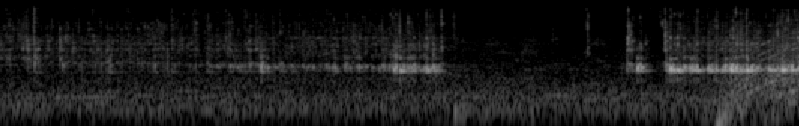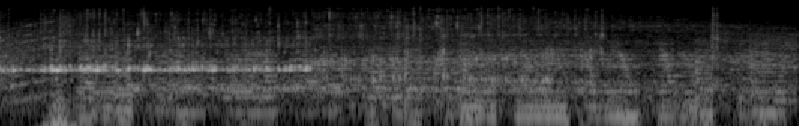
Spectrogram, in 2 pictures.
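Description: Water pouring from one glass beaker into another, splashing into the liquid already in the lower beaker: a thin trickle at first, a short pause about three seconds in, then a heavier stream. It is the ash-laden wash water being poured off the burnt electronic scrap.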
